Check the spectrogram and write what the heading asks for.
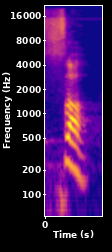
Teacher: सब्जी वाला स जब बोले तो अपनी जीभ को मसूरे पे टच करिए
